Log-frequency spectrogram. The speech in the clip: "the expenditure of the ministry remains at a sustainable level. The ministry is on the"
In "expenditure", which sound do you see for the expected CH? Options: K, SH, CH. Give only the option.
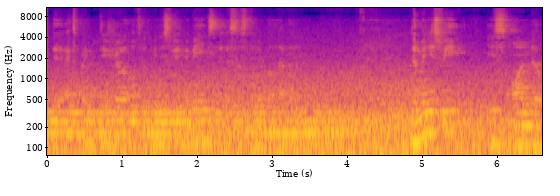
SH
